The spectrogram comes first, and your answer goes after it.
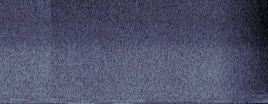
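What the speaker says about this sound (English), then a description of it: "The soothing sound of the rushing river is always in the background." Rushing river flowing beside a canal courtyard in Annecy, France, a loud, steady wash of water with a faint low hum underneath, constant throughout and free of voices.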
